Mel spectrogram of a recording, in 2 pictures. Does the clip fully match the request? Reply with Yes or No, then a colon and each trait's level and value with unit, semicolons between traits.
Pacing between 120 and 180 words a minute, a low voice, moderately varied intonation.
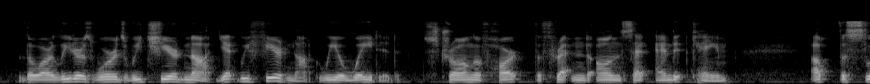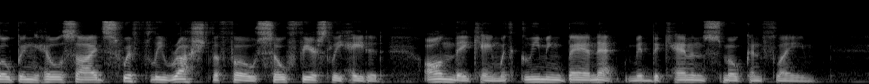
Yes: average, 160 wpm; low, 105 Hz; average, 3.0 semitones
